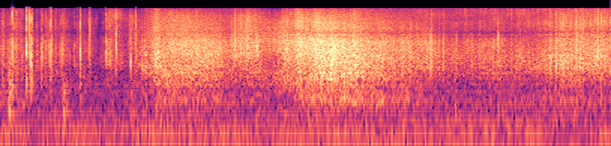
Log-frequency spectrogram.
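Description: Hands rake through a pile of tiny multicolored resin diamond art drills in a dark plate, making a quick run of sharp, dry clicks and rattles. Then they scoop up a handful and pour a steady stream back onto the pile, giving a bright, continuous pattering hiss with almost no low end.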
